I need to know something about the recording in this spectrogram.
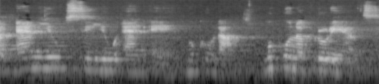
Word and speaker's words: mucuna: Ones that go for both, we have cistanche, we have mucuna, and there is a part about mucuna you want to talk about?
